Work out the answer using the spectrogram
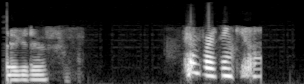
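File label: Sheriff West County, scanner audio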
